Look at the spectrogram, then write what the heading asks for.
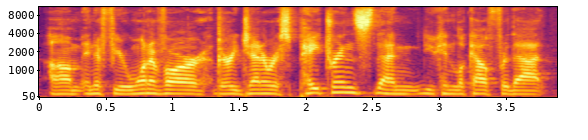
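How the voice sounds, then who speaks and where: A man's voice: mid-range voice, steady tone, brisk, fairly bright tone. A man co-hosting a podcast in a casual, conversational style. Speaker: podcast co-host.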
